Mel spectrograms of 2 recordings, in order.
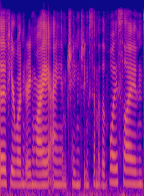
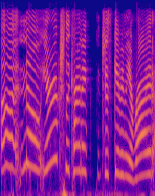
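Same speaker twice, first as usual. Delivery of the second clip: put-on princess voice, much higher, louder; 13 semitones higher, 6 dB louder than usual. Answering someone who asks if he's rescuing her, in a princess character voice. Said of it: "Princess! Yes, the secret's out".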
